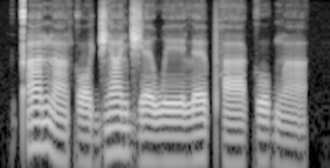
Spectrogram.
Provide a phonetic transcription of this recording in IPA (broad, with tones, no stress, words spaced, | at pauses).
kʼã˦nã˨ kɔ˨ d͡ʒã˦d͡ʒɛ˨weː˨ lɛ˦pʰaː˨ko˦ ɡʷã˨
